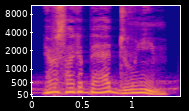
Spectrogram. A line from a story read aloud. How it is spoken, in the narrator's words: Aunt Lena whimpered into a Channel 5 microphone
